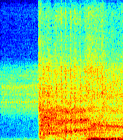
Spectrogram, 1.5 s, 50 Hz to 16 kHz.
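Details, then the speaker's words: 1997 Honda Valkyrie after sitting 10 years, started with no choke (choke not yet connected): catches almost instantly and settles straight into a smooth, even idle with no long cranking or stumbling; healthy quick start. "That's it. That's also no choke at all. I haven't even hooked back up the choke yet."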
